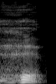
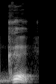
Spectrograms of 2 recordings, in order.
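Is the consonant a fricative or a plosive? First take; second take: fricative; plosive. First: The consonant is a fricative. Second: The consonant is a plosive stop. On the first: "перейшов у фрикативний «г»" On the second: "лише як проривний «г»"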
